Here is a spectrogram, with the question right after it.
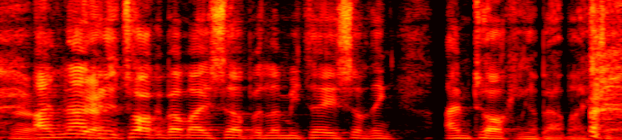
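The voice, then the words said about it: Poor imitation of a politician. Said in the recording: “my horrible impression of the former president”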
